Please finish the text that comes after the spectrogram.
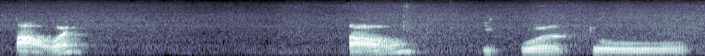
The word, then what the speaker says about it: tau: Shear stress is known as is pronounced as tau.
